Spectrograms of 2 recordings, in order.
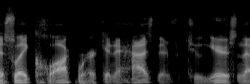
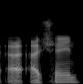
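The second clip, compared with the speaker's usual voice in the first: ordinary talk, nothing marked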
